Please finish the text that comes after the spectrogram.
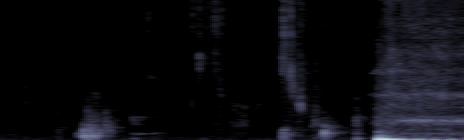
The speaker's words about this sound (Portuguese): Então. Já devo voltar enquanto eu tomo água.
